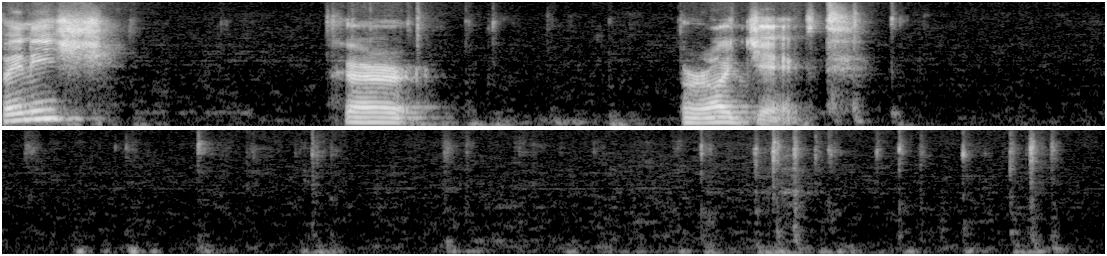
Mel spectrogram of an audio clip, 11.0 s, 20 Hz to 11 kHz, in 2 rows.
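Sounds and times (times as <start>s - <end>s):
typing on computer keyboard: 2.1s - 3.2s, 5.6s - 11.0s.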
